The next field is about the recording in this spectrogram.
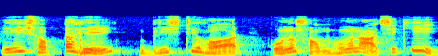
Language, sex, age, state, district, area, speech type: Bengali, male, 30-45, West Bengal, Jhargram, rural, read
